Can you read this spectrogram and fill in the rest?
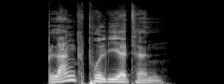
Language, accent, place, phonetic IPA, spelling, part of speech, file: German, Germany, Berlin, [ˈblaŋkpoˌliːɐ̯tn̩], blankpolierten, adjective, De-blankpolierten.ogg
- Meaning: inflection of blankpoliert: 1. strong genitive masculine/neuter singular 2. weak/mixed genitive/dative all-gender singular 3. strong/weak/mixed accusative masculine singular 4. strong dative plural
